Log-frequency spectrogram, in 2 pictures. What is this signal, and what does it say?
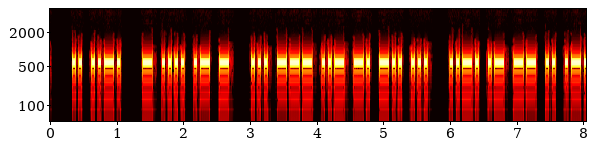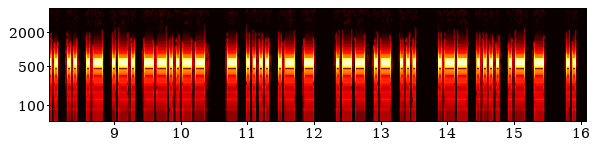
Morse code, heard as a keyed tone, about 25 wpm, 600 Hz. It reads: IF THAT SOUNDS FAMILIAR, THAT WAS WHAT I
